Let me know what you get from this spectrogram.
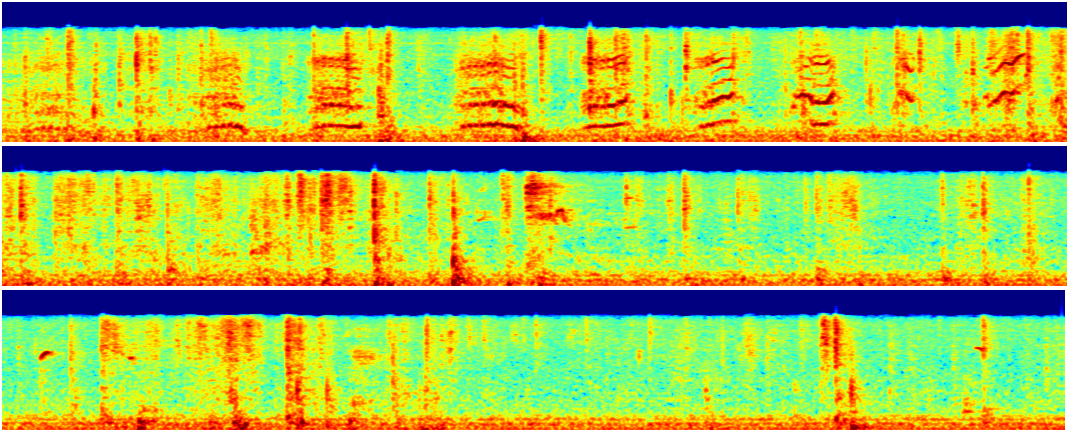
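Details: Three teacup Yorkshire Terrier puppies play and tackle after nursing; a run of short arched squeaks repeats about every half second over the first five seconds, then fades into shuffling, soft patter and a faint room hum.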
